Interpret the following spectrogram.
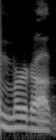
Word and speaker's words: Murdaugh: They say Murdoch, but it's spelled like Murdaugh.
